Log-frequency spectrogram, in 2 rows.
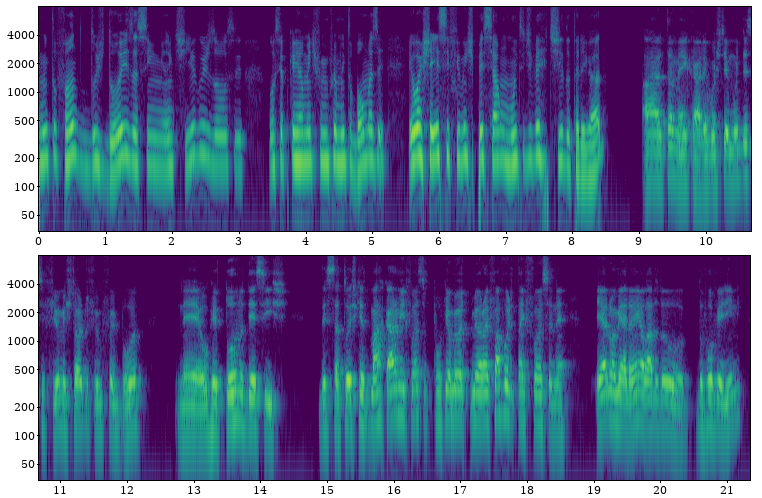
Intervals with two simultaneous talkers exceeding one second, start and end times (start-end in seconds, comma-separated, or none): none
